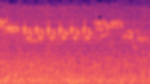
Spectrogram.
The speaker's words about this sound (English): Search for Deep Sleepscapes on the BBC Sounds app and drift off to the ambience of a woodland walk.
